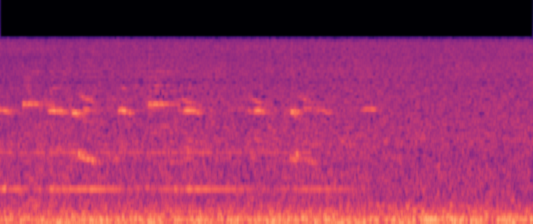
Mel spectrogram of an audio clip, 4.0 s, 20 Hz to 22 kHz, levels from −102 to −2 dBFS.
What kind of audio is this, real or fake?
real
